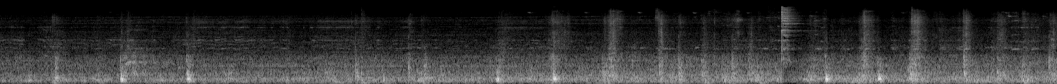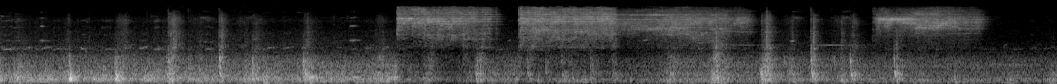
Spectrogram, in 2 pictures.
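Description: Skånetrafiken X61 electric multiple unit pulling away, its wheels knocking over rail joints and points in irregular clicks and thumps over a low rumble. In the last several seconds a high hissing squeal from the wheels comes and goes three times as the train takes the curve.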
